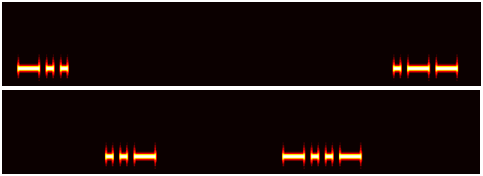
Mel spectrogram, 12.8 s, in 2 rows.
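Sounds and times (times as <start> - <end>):
CW morse code beeps: 0.2 - 0.8, 5.2 - 6.1, 10.2 - 11.2.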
